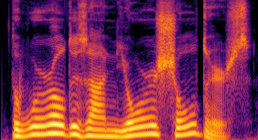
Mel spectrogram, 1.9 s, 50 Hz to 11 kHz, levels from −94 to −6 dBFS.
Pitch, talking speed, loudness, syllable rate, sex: 160 Hz, 185 wpm, -15 LUFS, 4.0 syllables/s, male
